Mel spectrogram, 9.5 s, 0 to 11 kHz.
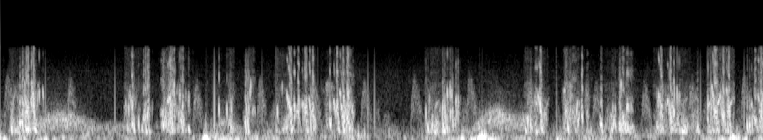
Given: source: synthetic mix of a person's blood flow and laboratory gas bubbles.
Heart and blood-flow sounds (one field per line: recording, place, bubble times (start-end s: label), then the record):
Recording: Doppler ultrasound of blood flow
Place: subclavian vein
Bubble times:
0.10-0.58 s: bubbles
1.54-1.92 s: bubbles
1.99-2.43 s: bubbles
2.70-2.78 s: bubbles
2.81-2.96 s: bubbles
3.03-3.21 s: bubbles
3.45-3.98 s: bubbles
4.00-4.45 s: bubbles
5.30-5.76 s: bubbles
6.54-6.87 s: bubbles
7.02-7.39 s: bubbles
7.48-7.95 s: bubbles
8.16-8.78 s: bubbles
8.84-9.19 s: bubbles
9.30-9.55 s: bubbles
From the record:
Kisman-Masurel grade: 332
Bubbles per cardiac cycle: rolling drumbeat, 9 or more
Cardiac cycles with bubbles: 50 to 99%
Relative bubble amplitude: moderate (0.250 to 0.450)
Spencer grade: 3 (all of the cardiac periods contain showers or single bubble signals, but not dominating or overriding the cardiac motion signals)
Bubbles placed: anywhere in the cardiac cycle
